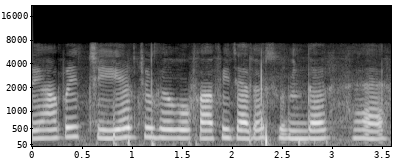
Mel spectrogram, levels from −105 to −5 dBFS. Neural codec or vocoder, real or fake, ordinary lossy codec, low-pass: codec, 44.1 kHz, 7.8 kbps, Pupu-Codec; fake; none; 7.2 kHz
